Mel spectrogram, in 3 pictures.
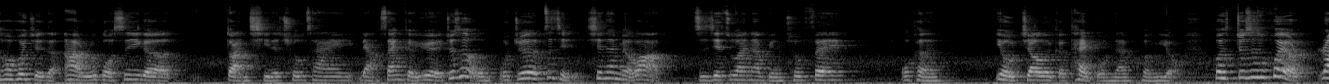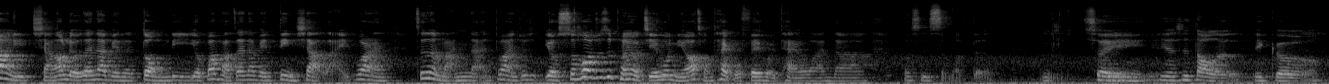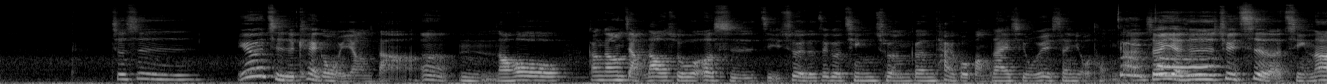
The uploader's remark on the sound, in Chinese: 這集因為錄音器材的關係有些雜訊還請各位聽眾多包涵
